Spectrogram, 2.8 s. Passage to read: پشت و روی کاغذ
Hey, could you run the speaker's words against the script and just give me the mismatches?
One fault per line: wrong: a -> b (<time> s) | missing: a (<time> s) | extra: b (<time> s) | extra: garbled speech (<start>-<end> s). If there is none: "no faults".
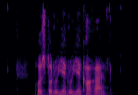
extra: روی (1.3 s)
